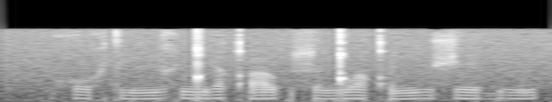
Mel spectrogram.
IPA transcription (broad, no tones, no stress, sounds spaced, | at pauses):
x o x t i ɲ ə x ŋ͡ǃ i qʼ ʊ | ɬ ə ŋ͡ǃ o qʼ ʊ ɲ ʉ ʃ e ɠ ʉ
